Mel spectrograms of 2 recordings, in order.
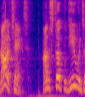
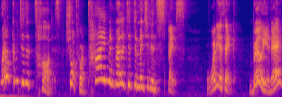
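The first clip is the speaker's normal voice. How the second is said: excitable, rapid, pitched-up, tumbling-out eager voice; 6 semitones higher than usual.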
